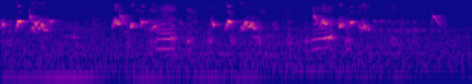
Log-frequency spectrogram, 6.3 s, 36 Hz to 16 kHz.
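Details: Red-whiskered bulbul decoy song from trapping on 7 September 2018. Short groups of bright whistled and chirped notes, with a clear phrase near the start and two more bursts after brief gaps.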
